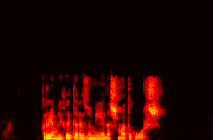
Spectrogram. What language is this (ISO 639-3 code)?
bel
